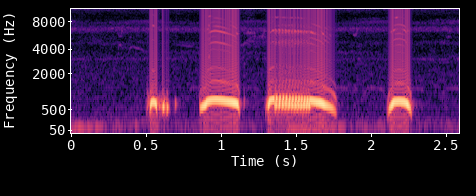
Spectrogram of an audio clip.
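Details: Calling spotted dove, its call used to get other doves to answer. It gives a clipped double note and then three hollow, arched coos, the middle one longest, against a near-silent background.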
